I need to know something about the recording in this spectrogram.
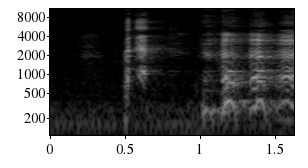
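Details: Baby with hiccups: a single sharp hiccup, then giggling and babbling.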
